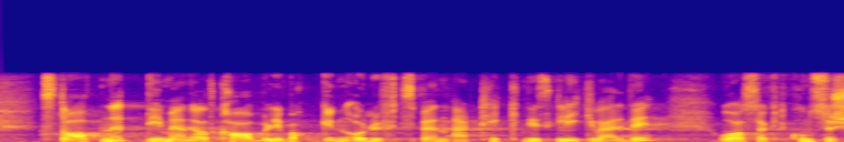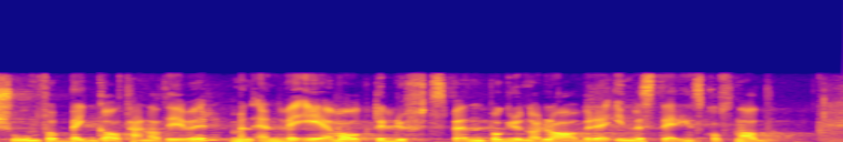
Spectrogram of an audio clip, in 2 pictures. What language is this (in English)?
Norwegian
